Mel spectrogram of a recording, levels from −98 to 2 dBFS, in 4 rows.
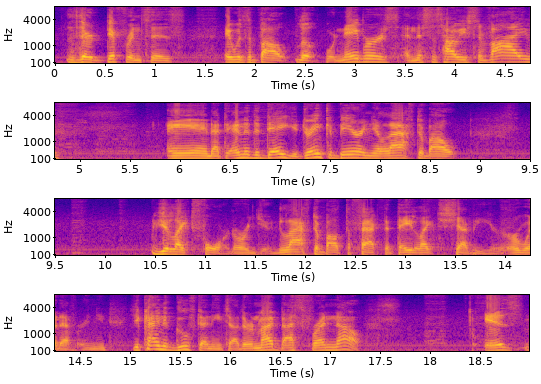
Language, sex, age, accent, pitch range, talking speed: English, male, 50-69, American, 115-150 Hz, 190 wpm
